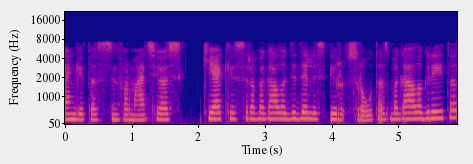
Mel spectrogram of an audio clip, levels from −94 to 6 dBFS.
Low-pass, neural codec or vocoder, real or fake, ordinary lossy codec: 7.2 kHz; none; real; AAC, 32 kbps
